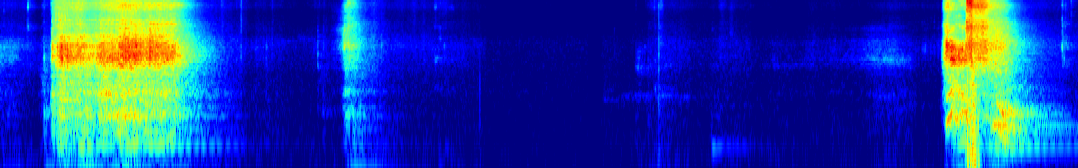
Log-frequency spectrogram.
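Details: Person sneezing: two loud, explosive sneezes with a brief smaller burst between them, separated by silence; forceful sneezing.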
